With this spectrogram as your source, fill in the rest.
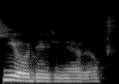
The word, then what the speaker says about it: Rio de Janeiro: janeiro in portuguese it's hilo de janeiro the r's in portuguese are pronounced like an h okay i learned something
